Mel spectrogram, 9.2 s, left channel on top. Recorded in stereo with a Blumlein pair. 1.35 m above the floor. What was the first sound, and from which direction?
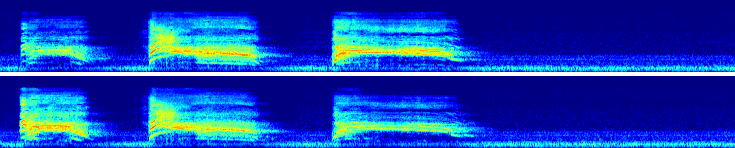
A scream, 50° right.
